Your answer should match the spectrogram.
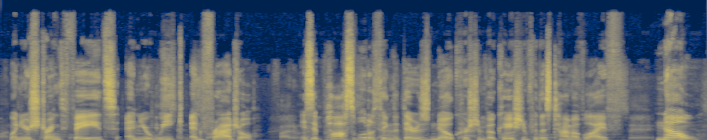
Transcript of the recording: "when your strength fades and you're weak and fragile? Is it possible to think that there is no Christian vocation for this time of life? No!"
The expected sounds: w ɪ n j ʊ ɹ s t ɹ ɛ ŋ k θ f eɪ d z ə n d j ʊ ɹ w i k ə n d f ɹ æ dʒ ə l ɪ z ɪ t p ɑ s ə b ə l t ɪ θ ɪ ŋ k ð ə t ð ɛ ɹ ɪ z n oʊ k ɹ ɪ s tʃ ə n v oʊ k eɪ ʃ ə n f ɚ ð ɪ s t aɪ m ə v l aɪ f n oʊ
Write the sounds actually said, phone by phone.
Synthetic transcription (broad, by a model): w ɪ n j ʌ ɹ s t ɹ ɛ ŋ k θ f eɪ d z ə n j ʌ ɹ w i k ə n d f ɹ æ dʒ l ɪ z ɪ t p ɑ s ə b l t ɪ θ ɪ ŋ k ð ə t ð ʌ ɹ ɪ z n oʊ k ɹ ɪ s tʃ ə n v oʊ k eɪ ʃ ə n f ɚ ð ɪ s t aɪ m ə v l aɪ f n oʊ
